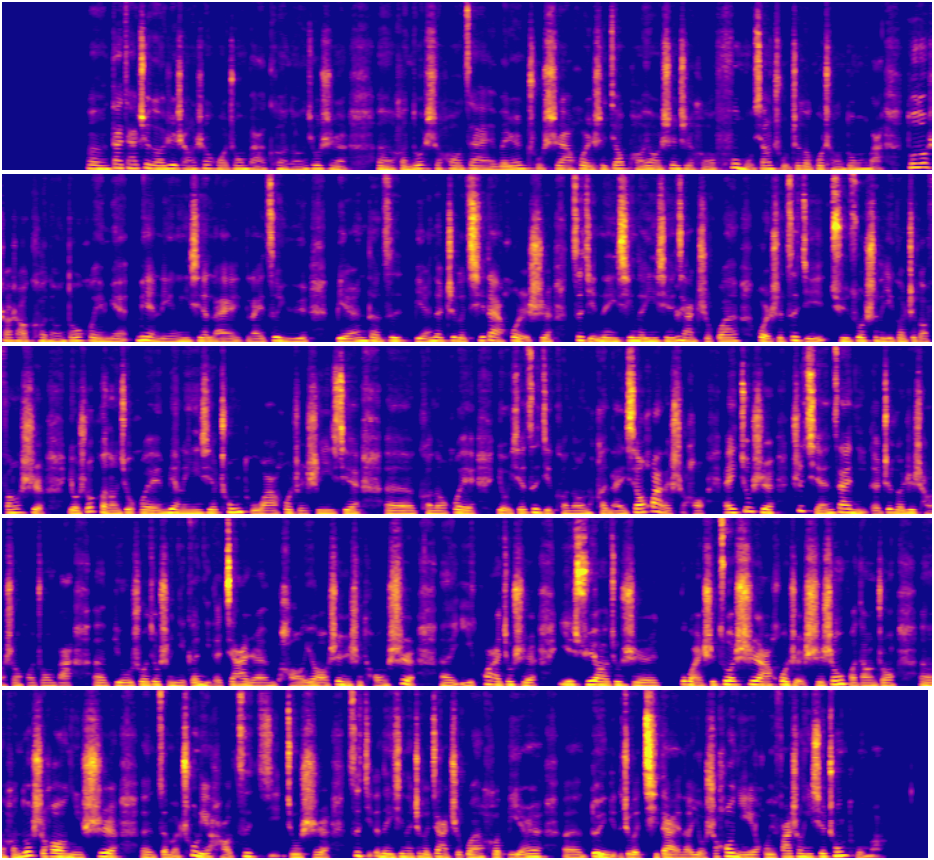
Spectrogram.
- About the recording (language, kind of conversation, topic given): Chinese, podcast, 你平时如何在回应别人的期待和坚持自己的愿望之间找到平衡？
- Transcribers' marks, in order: "中" said as "东"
